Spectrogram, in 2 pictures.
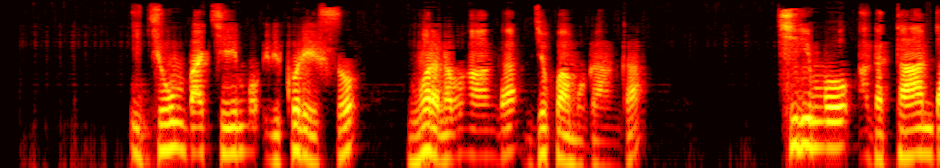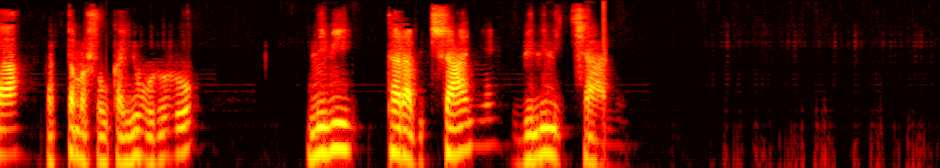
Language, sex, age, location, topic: Kinyarwanda, male, 25-35, Kigali, health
